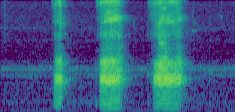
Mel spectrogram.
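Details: Chihuahua with heart disease and other conditions, having reverse sneezing several times daily since puppyhood; three quick, harsh snorting inhalations through the nose, described as a milder episode, in a reverse sneezing attack.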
